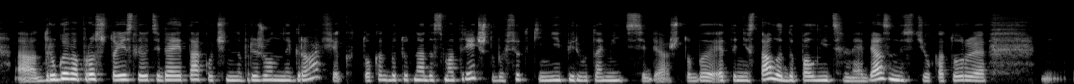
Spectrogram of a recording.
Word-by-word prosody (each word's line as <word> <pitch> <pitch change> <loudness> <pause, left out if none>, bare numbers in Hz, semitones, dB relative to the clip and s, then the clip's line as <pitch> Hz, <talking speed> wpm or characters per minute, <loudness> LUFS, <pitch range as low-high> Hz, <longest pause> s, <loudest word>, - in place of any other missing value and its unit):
А, 145 - 0
другой 220 - +6
вопрос, 235 -1 +5
что 235 -3 -5
если 215 0 +4
у 200 - +4
тебя 205 0 +2
и - - 0
так 220 0 -2
очень 195 0 -3
напряженный 195 +1 0
график, 230 - -5
то 175 - -5
как 205 +3 -5
бы 205 +1 -1
тут 210 +1 -6
надо 200 -1 +1
смотреть, 200 +8 -1
чтобы 175 -12 -4
всё-таки 210 0 -7
не 190 +2 +1
переутомить 180 -2 -3
себя. - - -7
Чтобы 160 +2 -6
это 180 +3 -2
не 185 -1 0
стало 220 +5 +3
дополнительной 185 -3 -1
обязанностью, 200 - +1
которая, 170 +1 -2 0.5
м, 260 +1 -14
195 Hz, 175 wpm, -19 LUFS, 185-215 Hz, 0.5 s, другой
